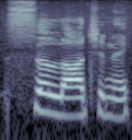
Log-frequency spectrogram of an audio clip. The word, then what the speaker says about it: Coelogyne: Well, I'm here to tell you it's pronounced Coelogyne, despite what the letters may indicate.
